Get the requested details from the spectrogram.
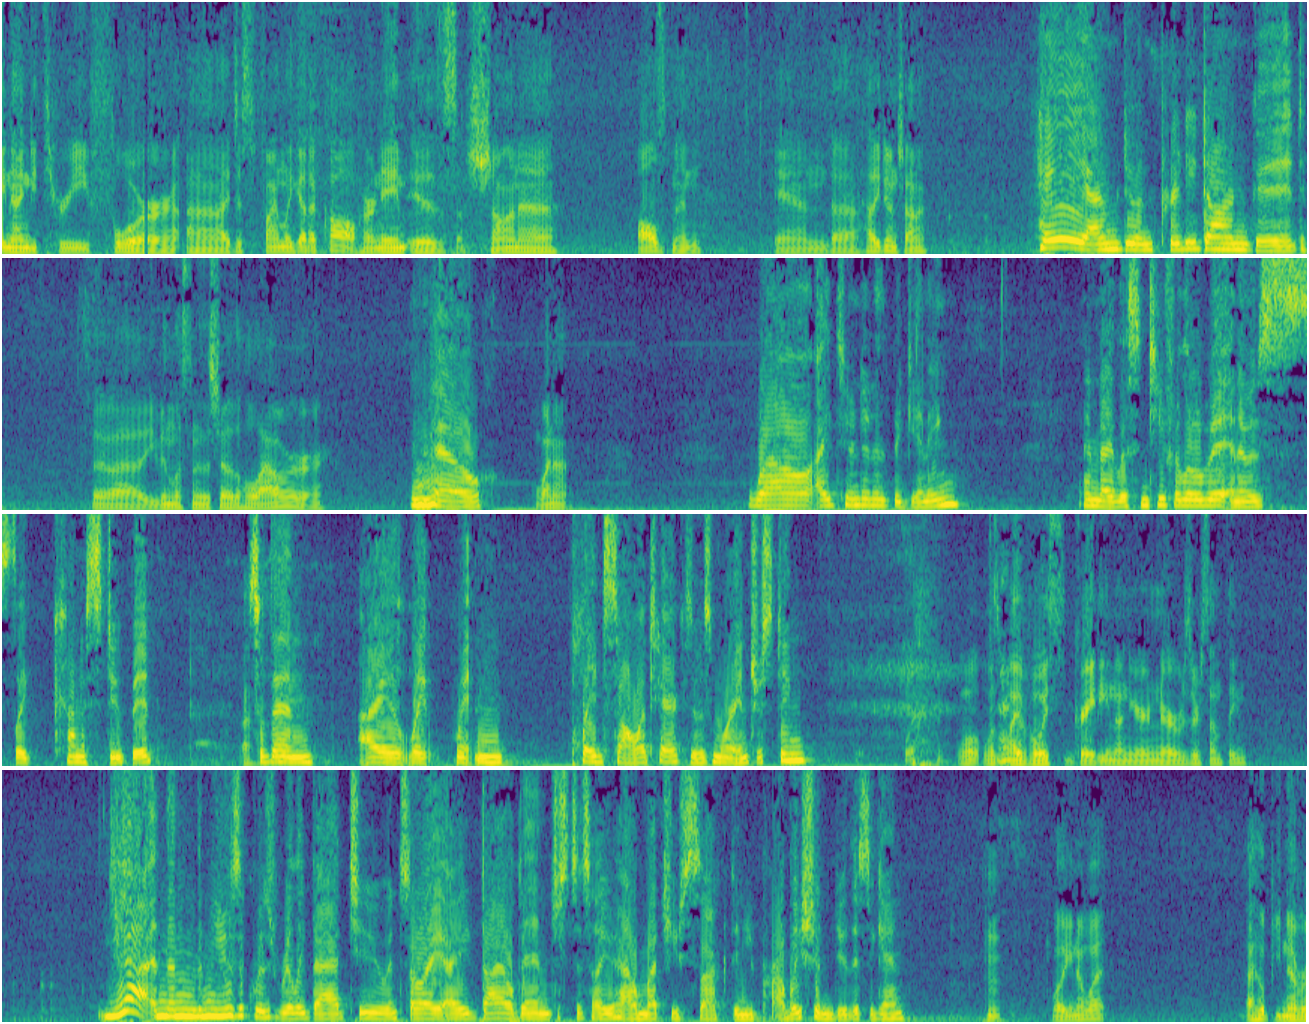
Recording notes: Prank Phone Calls Collection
